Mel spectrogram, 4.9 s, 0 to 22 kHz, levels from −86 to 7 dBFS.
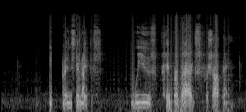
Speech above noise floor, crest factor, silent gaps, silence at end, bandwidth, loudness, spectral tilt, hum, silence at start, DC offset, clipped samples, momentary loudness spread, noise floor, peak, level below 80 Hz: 34 dB; 22 dB; none; 0.3 s; 14 kHz; -29 LUFS; -4 dB/octave; none; 1 s; under 0.1%; under 0.1%; 16 LU; -62 dBFS; -10 dBFS; -52 dBFS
